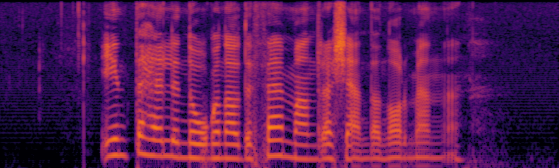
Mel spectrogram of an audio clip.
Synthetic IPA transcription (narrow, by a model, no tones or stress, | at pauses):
ʔɪnt̪əɦɛlːəɳoːɡɔnavd̪ɛfɛmːand̪ɾaɕɛ̰nd̪anɔ̰ɾmɛ̰nːə̰n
